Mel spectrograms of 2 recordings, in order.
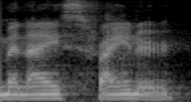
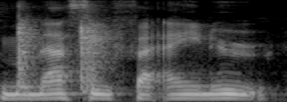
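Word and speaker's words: Manase Fainu: saying his name wrong his proper pronunciation is manasi fanu obviously everyone's just calls him man Fu but it's Mani Fu um like every time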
